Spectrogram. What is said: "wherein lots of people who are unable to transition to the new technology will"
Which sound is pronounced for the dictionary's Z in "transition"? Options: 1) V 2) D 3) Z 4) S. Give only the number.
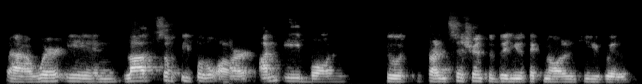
4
